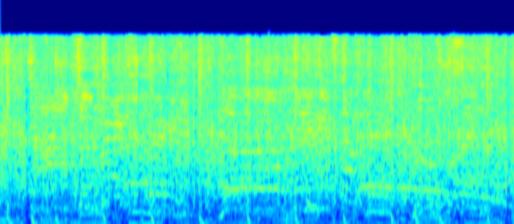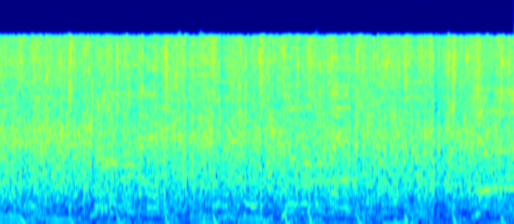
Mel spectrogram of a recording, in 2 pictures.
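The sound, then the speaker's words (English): Rapturous applause from a party conference audience welcoming the Prime Minister for her first conference speech. It is loud and unbroken, layered over an upbeat song with a steady pulsing beat. “In her first conference speech as Prime Minister, she was welcomed with rapturous applause”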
